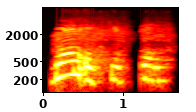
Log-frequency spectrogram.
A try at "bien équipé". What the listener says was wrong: Okay, you didn't do liaison. Bien équipé, bien né. You just read bien équipé. You didn't do liaison. Bien équipé, né.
